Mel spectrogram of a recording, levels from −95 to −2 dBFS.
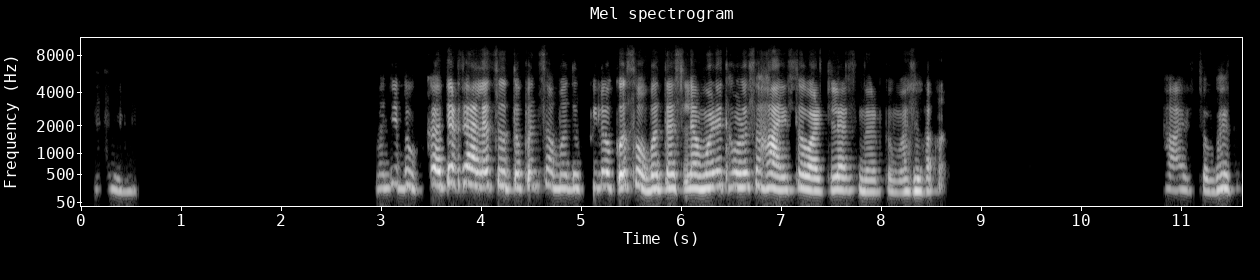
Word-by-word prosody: हं. 220 -4 -13 2.4
म्हणजे 245 +5 -8
दुःख 260 +1 -8
तर 325 -2 +1
झालंच 280 -1 +3
होतं, 255 -2 -1
पण 275 - -4
सम-दुःखी 245 -2 -5
लोकं 260 -2 +3
सोबत 245 -3 +1
असल्यामुळे 250 +2 +2
थोडंसं 265 +2 0
हायसं 235 -1 +3
वाटलं 220 +1 +3
असणार 205 -3 -5
तुम्हाला. 200 +2 -3 2.3
आहे 225 0 -9
सोबत. 225 +3 -3
240 Hz, 95 wpm, -22 LUFS, 220-260 Hz, 2.4 s, झालंच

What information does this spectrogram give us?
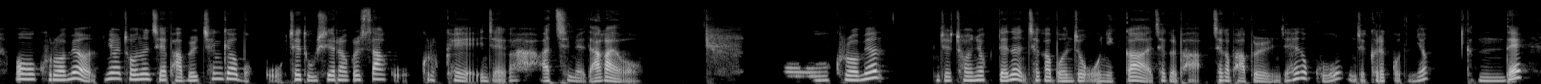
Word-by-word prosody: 어 240 0 +4
그러면 220 +3 +3
그냥 265 +2 +1
저는 240 -1 +3
제 210 -3 +3
밥을 180 +1 0
챙겨 260 +2 +2
먹고, 435 - -10
제 225 - +4
도시락을 205 +1 +1
싸고. 240 +1 0
그렇게 190 -4 -3
인제 160 0 -3 0.3
아침에 165 -1 -1
나가요. - - +3 1.4
어 190 0 -4
그러면 240 +7 +4 0.5
이제 180 -2 -2
저녁 195 +2 0
때는 195 +5 +3
제가 180 -2 0
먼저 155 +1 0
오니까 160 +4 +2
제가 175 - -3
밥 - - -4
제가 180 -2 +1
밥을 140 -3 -2
이제 - - -7
해 260 - +1
놓고 275 -1 -3
인제 200 - -5
그랬거든요. 160 - -3 0.4
근데 170 - +1
200 Hz, 275 characters per minute, -23 LUFS, 175-240 Hz, 1.4 s, 어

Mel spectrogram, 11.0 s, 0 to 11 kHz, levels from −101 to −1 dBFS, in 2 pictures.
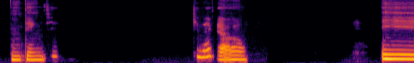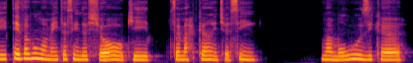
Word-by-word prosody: Entendi. 195 - -5 1.8
Que 340 - -4
legal. 210 - -2 1.8
E 235 -1 +4
teve 255 -1 +5
algum 260 +1 +4
momento, 215 -3 +1
assim, 215 -1 -1
do 200 - 0
show 200 0 +3
que 195 -1 -2 0.3
foi 200 - 0
marcante, 200 0 -2
assim, 195 -2 -3 0.8
uma 205 -1 0
música? 200 -1 +1
205 Hz, 85 wpm, -22 LUFS, 195-230 Hz, 1.8 s, teve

